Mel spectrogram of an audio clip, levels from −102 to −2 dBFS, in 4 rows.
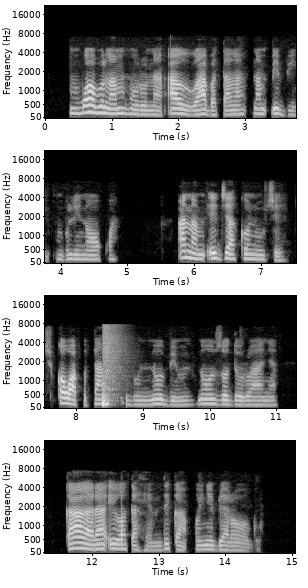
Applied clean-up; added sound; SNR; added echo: none; Snare drum; 2 dB; none.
